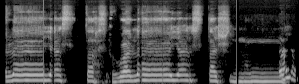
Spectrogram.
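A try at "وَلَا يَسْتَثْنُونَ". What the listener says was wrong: Bukan tais tapi tas. Sekedar menempelkan ujung gigi ke lidah. Tempelkan aja jangan ditekan.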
